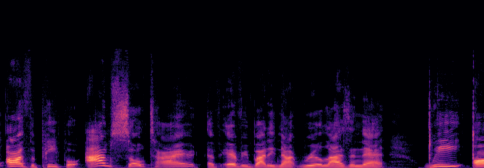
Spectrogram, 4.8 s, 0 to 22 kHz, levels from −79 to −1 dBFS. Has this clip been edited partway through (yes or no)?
no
